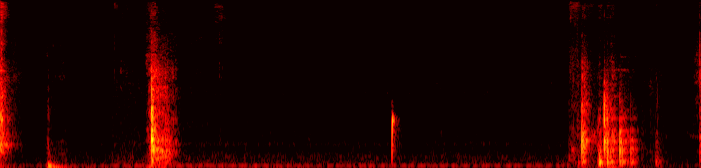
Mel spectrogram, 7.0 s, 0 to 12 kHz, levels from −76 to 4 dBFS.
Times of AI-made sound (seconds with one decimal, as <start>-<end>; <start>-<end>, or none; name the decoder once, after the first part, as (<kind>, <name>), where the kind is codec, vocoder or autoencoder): none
